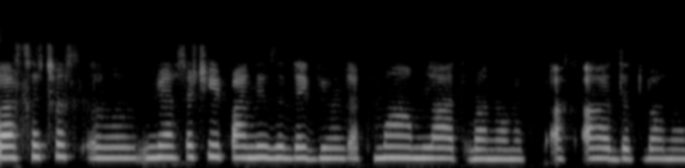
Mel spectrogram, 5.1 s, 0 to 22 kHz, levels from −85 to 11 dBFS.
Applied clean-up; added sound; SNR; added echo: neural mask model DeepFilterNet 3.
